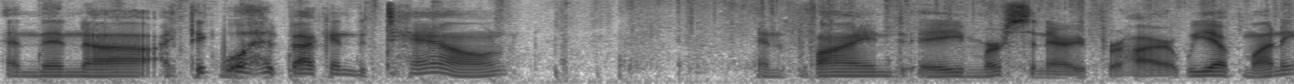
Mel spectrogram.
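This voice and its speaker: With noticeable background noise behind him, a man speaks at a moderate pace in a fairly low pitch with ordinary pitch variation. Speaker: gaming streamer. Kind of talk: gameplay commentary. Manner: casual, halting with fillers.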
